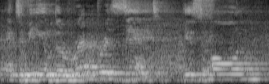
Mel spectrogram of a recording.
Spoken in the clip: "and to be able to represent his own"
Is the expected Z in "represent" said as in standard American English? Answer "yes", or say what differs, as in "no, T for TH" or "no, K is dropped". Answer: yes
